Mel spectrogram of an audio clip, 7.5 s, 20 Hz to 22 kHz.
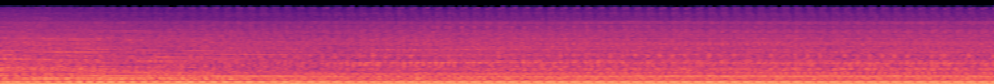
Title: Subaru Impreza WRX 2002 (US) Piston Slap cold engine 1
